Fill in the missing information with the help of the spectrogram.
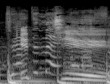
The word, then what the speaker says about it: ITZY: Itzy. – I think it's Itzy. – Itzy. – Right. – Well, in Korean, they don't have Z in Korean. It's just J. So they say it like Itzy to mean like they have it.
